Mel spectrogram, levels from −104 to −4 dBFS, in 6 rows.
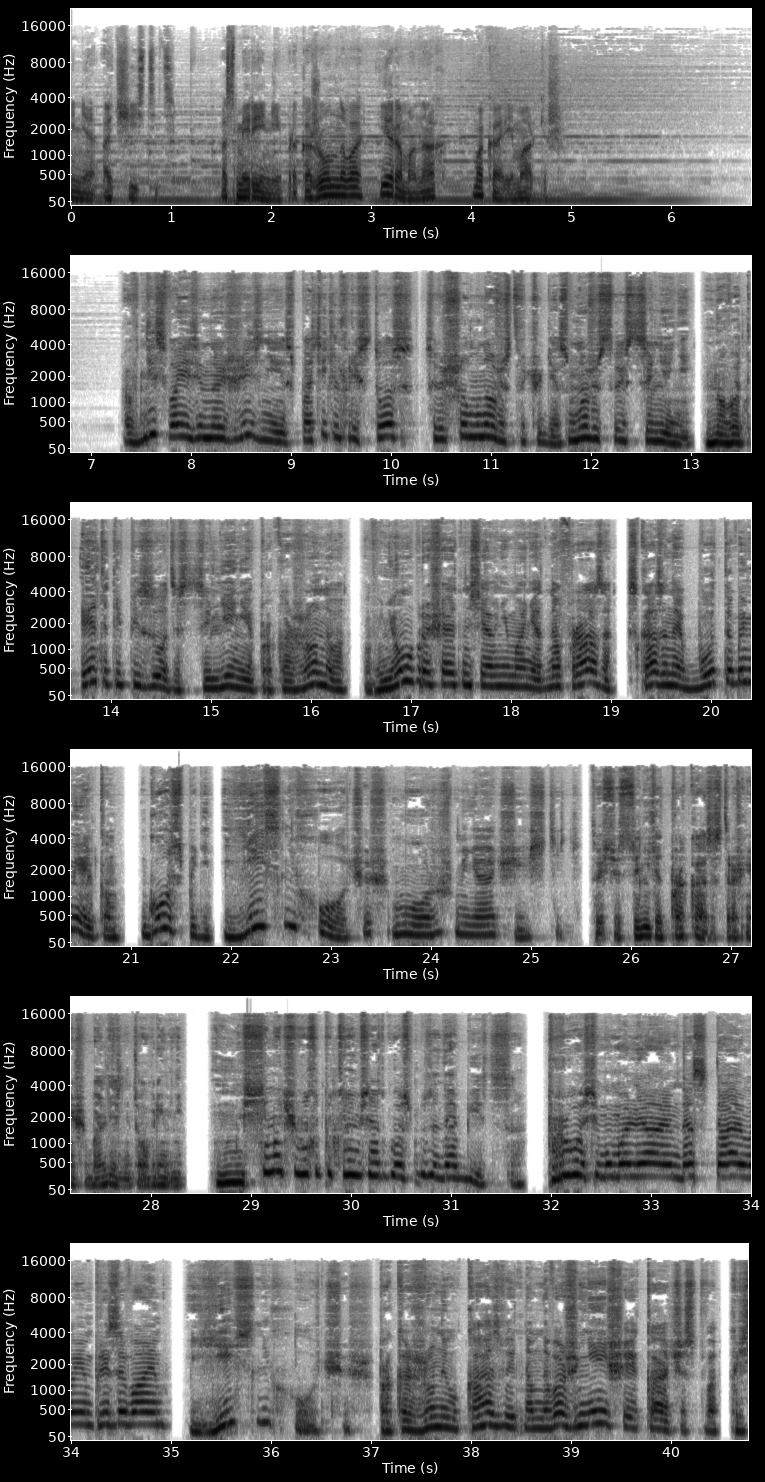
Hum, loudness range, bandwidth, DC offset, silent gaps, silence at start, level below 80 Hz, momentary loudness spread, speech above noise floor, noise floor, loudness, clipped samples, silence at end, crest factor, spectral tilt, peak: none; 4 LU; 17 kHz; under 0.1%; none; 0 s; -34 dBFS; 8 LU; 49 dB; -63 dBFS; -13 LUFS; under 0.1%; 0 s; 14 dB; -4 dB/octave; 0 dBFS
